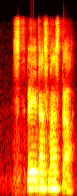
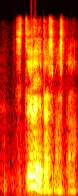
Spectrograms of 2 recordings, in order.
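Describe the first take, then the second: First: 失礼いたしました with each word keeping its own pitch accent; separate accent phrases. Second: 失礼いたしました run together, pitch falling away after the first accent; combined accent phrase. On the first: Teacher showing learners the uncombined form, 失礼いたしました in separate accents. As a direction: give 失礼 and いたしました each their own rise and fall. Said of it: "with all accents except for the first". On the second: Teacher showing the common form, 失礼いたしました as one falling phrase. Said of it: "you will more often hear". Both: Shown as a demonstration.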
